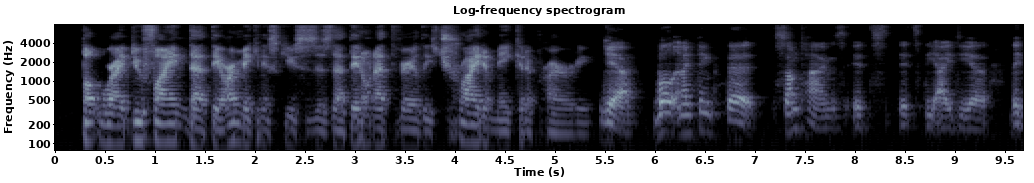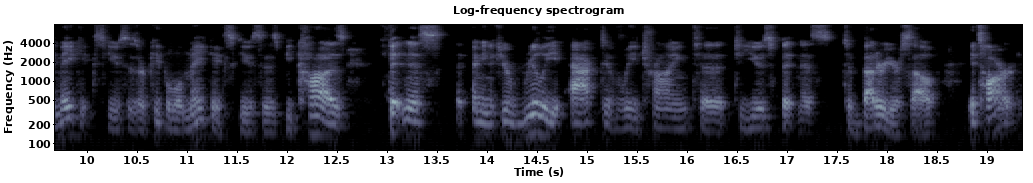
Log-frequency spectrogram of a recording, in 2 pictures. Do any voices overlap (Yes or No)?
No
